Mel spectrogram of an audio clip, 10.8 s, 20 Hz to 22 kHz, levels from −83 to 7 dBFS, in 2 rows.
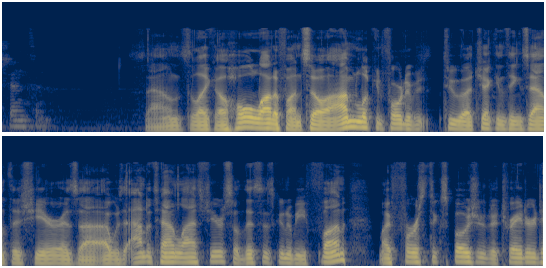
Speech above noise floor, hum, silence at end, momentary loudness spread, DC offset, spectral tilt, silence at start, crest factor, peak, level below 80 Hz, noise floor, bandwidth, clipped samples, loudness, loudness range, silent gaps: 48 dB; none; 0 s; 13 LU; under 0.1%; -7.5 dB/octave; 1.45 s; 20 dB; 0 dBFS; -42 dBFS; -68 dBFS; 11 kHz; under 0.1%; -21 LUFS; 6 LU; none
